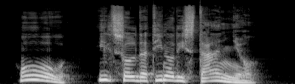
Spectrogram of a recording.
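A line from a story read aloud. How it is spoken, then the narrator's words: Loud shout. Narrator (Italian): qualcuno gridò forte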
